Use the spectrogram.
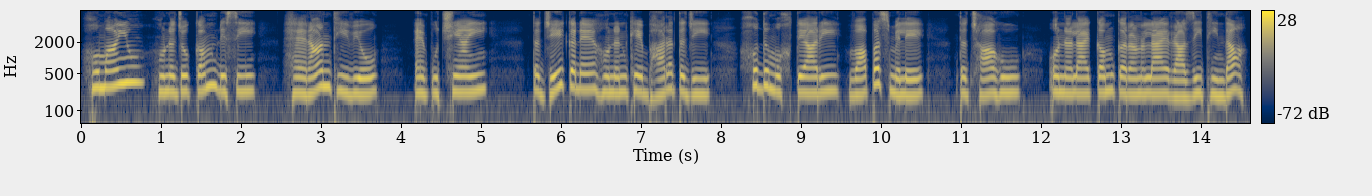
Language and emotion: Sindhi, neutral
